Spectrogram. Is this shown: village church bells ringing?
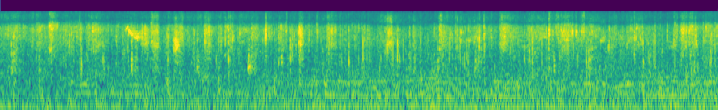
no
